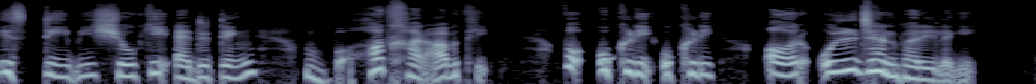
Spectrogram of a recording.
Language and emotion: Urdu, disgusted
